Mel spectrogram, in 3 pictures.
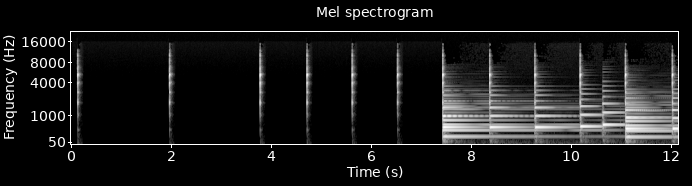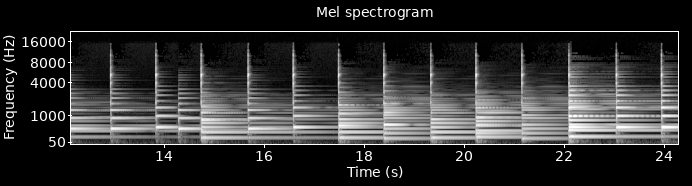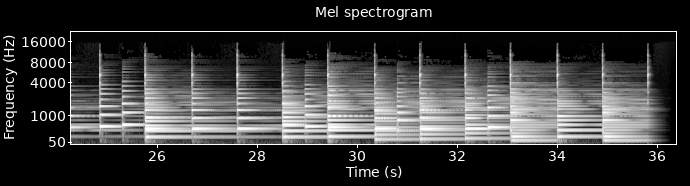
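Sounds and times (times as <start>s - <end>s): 
play-along march music: 7.4s - 35.9s.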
